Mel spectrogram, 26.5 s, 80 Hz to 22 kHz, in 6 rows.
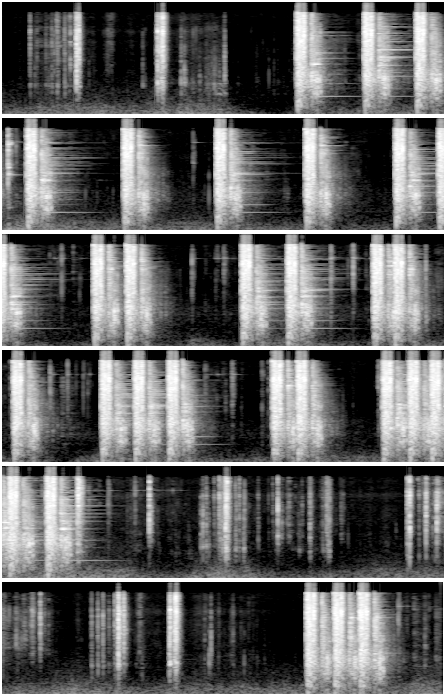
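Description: Century Arms AP5 9mm roller-delayed semi-automatic carbine firing a long string of shots, often in quick pairs, with short pauses between strings. Many of the shots are followed by a brief metallic ring of steel targets being hit.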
